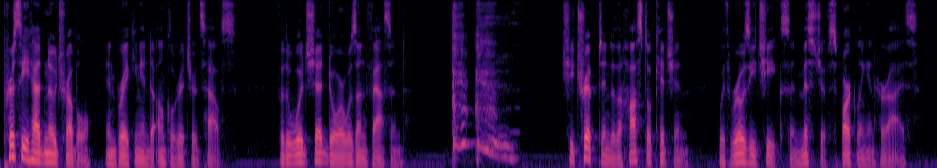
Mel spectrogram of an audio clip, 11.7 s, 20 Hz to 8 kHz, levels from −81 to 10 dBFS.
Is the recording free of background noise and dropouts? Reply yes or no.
no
